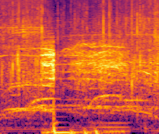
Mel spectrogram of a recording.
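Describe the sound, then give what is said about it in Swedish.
An audience at a live music gig applauds and cheers together before the evening's last song, a steady, loud wash of clapping, with a few raised voices and whoops briefly rising above the noise. “Det är de stora applåd.”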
